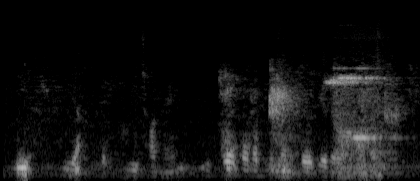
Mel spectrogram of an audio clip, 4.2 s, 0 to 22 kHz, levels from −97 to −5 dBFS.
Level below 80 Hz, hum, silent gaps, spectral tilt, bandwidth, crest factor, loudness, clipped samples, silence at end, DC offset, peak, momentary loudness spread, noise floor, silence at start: -88 dBFS; none; none; -5 dB/octave; 12 kHz; 20 dB; -43 LUFS; under 0.1%; 0.2 s; under 0.1%; -28 dBFS; 22 LU; -70 dBFS; 0.15 s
